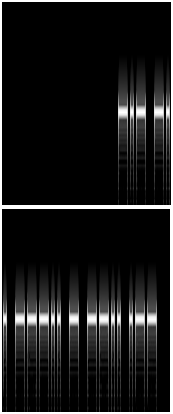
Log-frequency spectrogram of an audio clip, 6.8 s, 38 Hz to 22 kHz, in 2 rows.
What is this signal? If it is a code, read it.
Morse code, heard as a keyed tone, about 20 wpm, 700 Hz. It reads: KD8TZW
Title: USA Call Signs - 6 Characters - Repeated 3x - 20wpm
